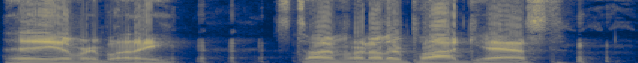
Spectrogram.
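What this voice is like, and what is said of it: Krusty the Clown character voice. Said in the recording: “It's kind of a Krusty the Clown intro ... Krusty the Clown podcast”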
